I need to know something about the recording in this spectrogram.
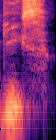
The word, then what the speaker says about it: Gies: People versus Gies, 26T884. And if I may correct the court, the last name is pronounced Gies. Gies, sorry about that. As in Canada Geese.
